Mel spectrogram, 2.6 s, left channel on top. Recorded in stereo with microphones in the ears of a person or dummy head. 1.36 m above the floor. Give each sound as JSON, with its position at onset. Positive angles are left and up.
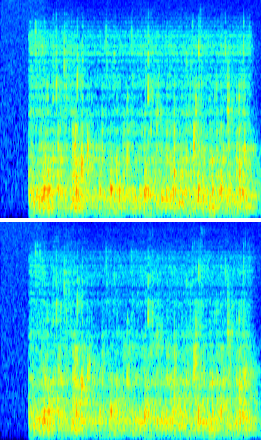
{"t": 0.3, "sound": "boiling", "side_deg": 20, "distance_m": 2.5}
